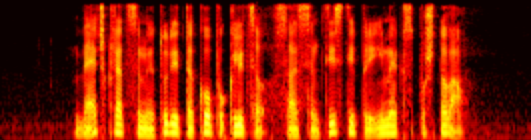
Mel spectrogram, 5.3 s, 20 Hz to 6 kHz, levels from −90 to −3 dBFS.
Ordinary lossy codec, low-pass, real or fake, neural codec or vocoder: AAC, 48 kbps; 5.4 kHz; fake; vocoder, 44.1 kHz, 80 mel bands, Vocos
